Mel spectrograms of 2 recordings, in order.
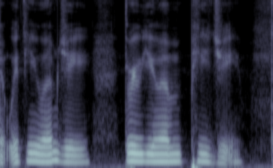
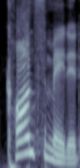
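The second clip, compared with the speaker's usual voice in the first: mocking; 5 semitones higher, 6 dB louder than usual. Real, not acted. Repeats word louder, mocking.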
